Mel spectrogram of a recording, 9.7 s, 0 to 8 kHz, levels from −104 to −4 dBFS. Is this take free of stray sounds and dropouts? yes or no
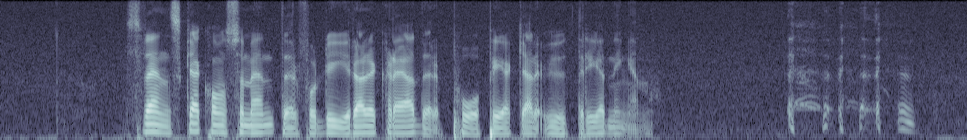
no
